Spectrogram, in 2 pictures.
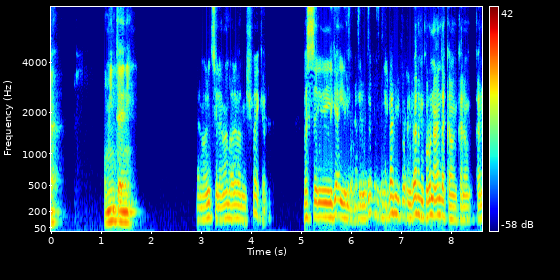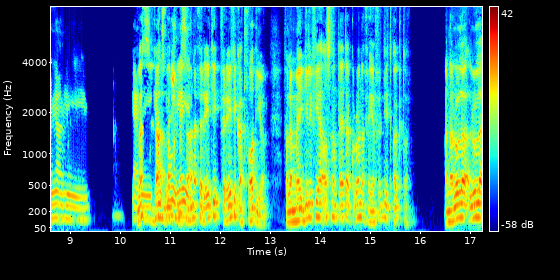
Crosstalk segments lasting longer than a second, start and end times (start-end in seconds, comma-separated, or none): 10.3-11.5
